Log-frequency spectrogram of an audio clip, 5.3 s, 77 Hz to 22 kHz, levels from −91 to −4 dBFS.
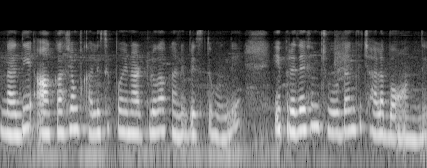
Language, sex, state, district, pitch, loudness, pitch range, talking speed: Telugu, female, Telangana, Karimnagar, 250 Hz, -19 LUFS, 240-275 Hz, 110 wpm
